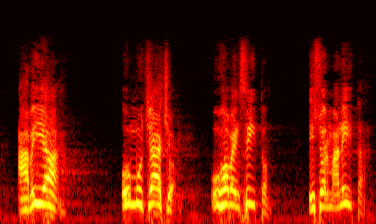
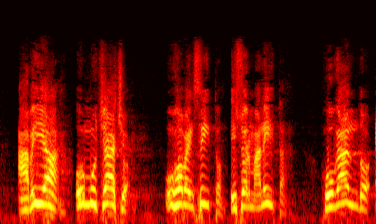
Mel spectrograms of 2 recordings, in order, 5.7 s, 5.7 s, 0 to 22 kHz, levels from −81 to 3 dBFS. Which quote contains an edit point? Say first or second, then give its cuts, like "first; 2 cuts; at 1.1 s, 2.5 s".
second; 2 cuts; at 1.1 s, 3.4 s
